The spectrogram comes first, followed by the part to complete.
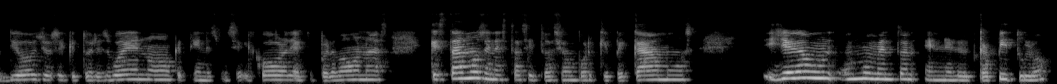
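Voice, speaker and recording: Una mujer predica un sermón juvenil animado con acento mexicano, con tono de plática y contando anécdotas con humor. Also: female voice, mid-range voice, lo-fi sound. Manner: playful, storytelling, acts out her own pleas. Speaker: youth preacher. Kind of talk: lively youth sermon.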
